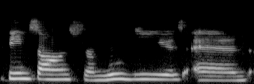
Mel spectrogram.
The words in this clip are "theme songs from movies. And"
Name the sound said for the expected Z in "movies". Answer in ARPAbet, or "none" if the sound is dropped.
Z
